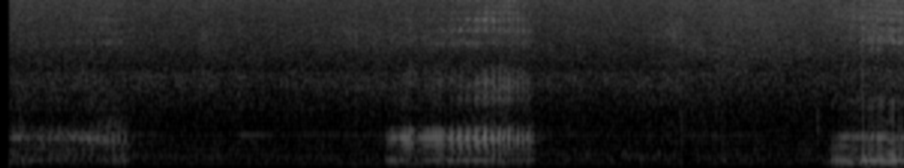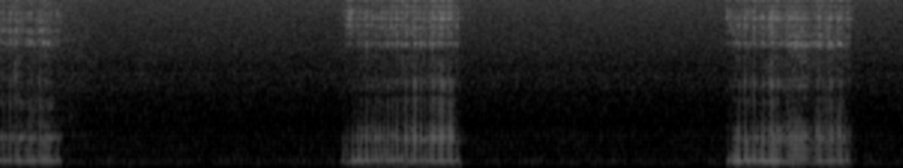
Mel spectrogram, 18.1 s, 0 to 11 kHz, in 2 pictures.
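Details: King Charles dog snoring in its sleep: loud, rattling snores recur steadily about every four seconds, roughly 15 breaths a minute.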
